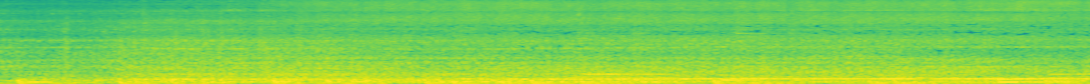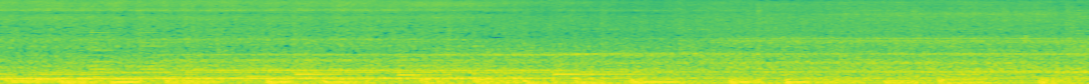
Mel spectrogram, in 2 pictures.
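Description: Grain pours and hisses steadily into a trailer.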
